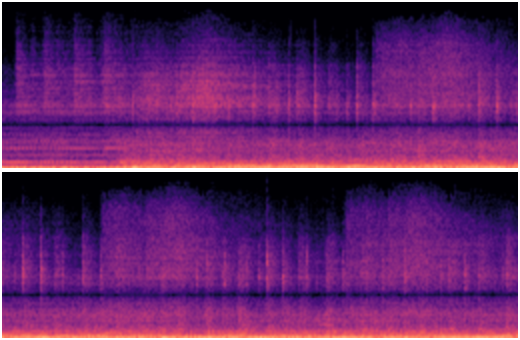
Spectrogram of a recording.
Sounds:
music

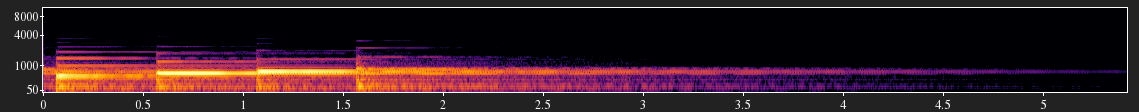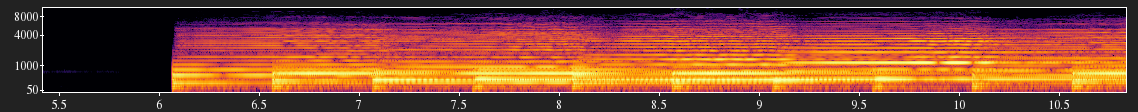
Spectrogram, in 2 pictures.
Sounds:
music

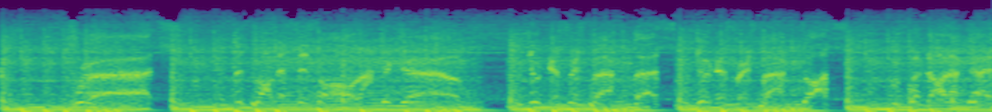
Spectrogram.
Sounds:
music

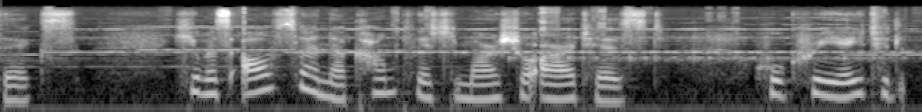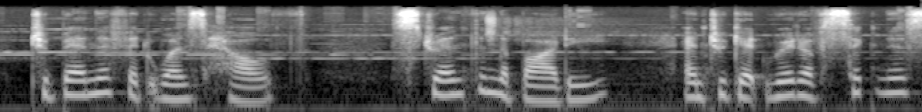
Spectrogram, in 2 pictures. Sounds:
music
speech

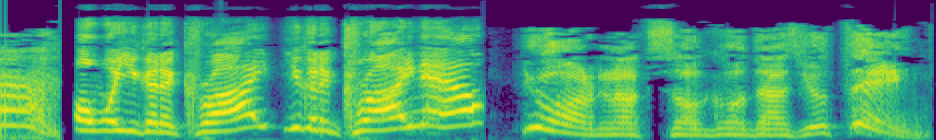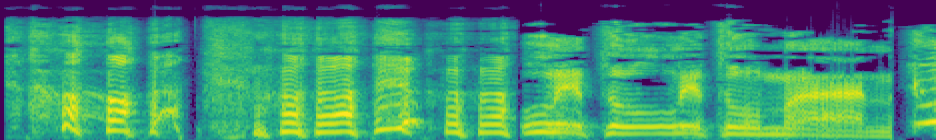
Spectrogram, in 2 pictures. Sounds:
speech

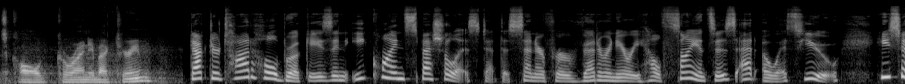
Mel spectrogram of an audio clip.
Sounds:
speech

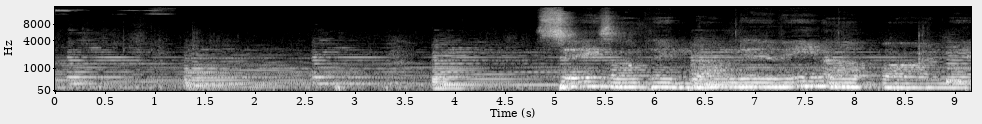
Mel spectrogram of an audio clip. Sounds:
vocal music
singing

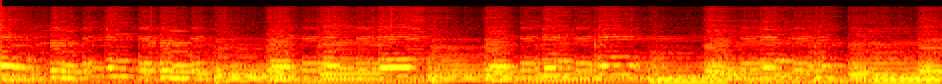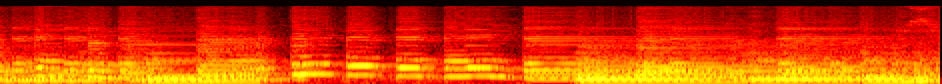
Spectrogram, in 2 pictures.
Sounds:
acoustic guitar
musical instrument
plucked string instrument
bass guitar
guitar
music
strum

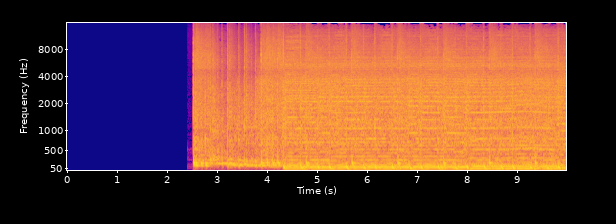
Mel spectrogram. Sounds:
music

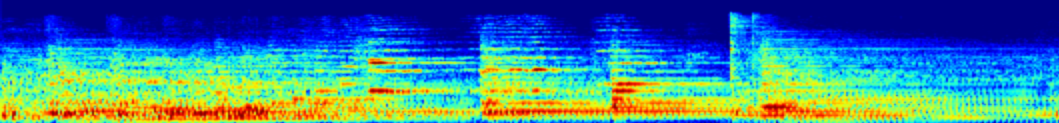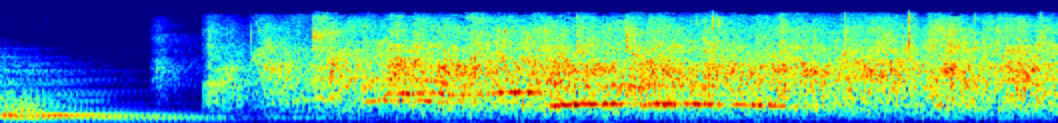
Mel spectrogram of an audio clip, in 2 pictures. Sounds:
bowed string instrument
cello

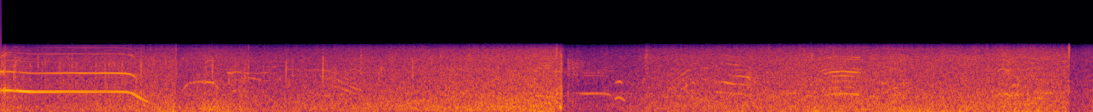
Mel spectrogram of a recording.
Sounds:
speech
sailing ship

